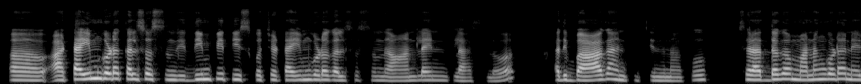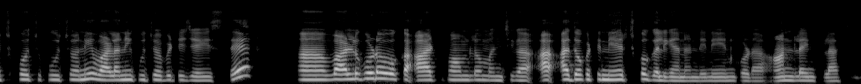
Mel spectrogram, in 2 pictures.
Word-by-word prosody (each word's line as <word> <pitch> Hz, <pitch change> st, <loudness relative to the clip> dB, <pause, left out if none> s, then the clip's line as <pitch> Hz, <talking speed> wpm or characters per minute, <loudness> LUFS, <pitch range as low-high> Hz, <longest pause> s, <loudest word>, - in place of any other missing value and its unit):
ఆహ్, 195 Hz, -1 st, +2 dB
ఆ -, -, +8 dB, 0.2 s
టైము 250 Hz, +4 st, +10 dB
గూడా 265 Hz, 0 st, +7 dB
కలిసొస్తుంది. 235 Hz, -3 st, +1 dB
దింపి 240 Hz, +2 st, +2 dB
తీసుకొచ్చే 215 Hz, -1 st, -4 dB
టైం 205 Hz, +1 st, +2 dB
గూడా 215 Hz, 0 st, +3 dB
కలిసొస్తుంది 190 Hz, -1 st, -7 dB, 0.2 s
ఆన్‌లైన్ 195 Hz, +2 st, -3 dB
క్లాస్‌లో. 165 Hz, -1 st, -9 dB, 0.5 s
అది 210 Hz, +1 st, +1 dB
బాగా 205 Hz, +6 st, +6 dB
అనిపిచింది 180 Hz, -2 st, -7 dB
నాకు. 165 Hz, +6 st, -11 dB, 0.4 s
శ్రద్ధగా 225 Hz, +2 st, +5 dB
మనం 220 Hz, +2 st, +2 dB
గూడా 245 Hz, +1 st, +3 dB
నేర్చుకోవచ్చు 220 Hz, +1 st, -5 dB
కూర్చొని. 220 Hz, +2 st, -4 dB
వాళ్ళని 205 Hz, +1 st, +1 dB
కూర్చోబెట్టి 205 Hz, -2 st, -7 dB
జేయిస్తే 185 Hz, -, -4 dB, 0.6 s
ఆహ్, 215 Hz, 0 st, +2 dB
వాళ్ళు 240 Hz, +2 st, +4 dB
గూడా 270 Hz, 0 st, +3 dB
ఒక 245 Hz, -, -3 dB, 0.2 s
ఆర్ట్ 205 Hz, 0 st, 0 dB
ఫార్మ్‌లో 205 Hz, 0 st, -4 dB
మంచిగా 190 Hz, 0 st, -6 dB, 0.2 s
అ -, -, +5 dB, 0.2 s
అదొకటి 225 Hz, 0 st, -2 dB
నేర్చుకోగలిగానండి, 180 Hz, -7 st, -4 dB
నేను 170 Hz, +1 st, -7 dB
కూడా 160 Hz, -1 st, -9 dB, 0.2 s
ఆన్‌లైన్ 180 Hz, -1 st, -5 dB
క్లాస్ 160 Hz, 0 st, -10 dB
205 Hz, 130 wpm, -23 LUFS, 185-225 Hz, 0.6 s, టైము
